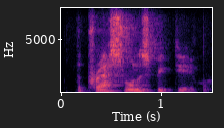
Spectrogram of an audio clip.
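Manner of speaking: put-on flat, deadpan tone. Retelling how a man told him the press wanted him, mimicking a deadpan delivery. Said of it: "he just looked at me with a deadpan".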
